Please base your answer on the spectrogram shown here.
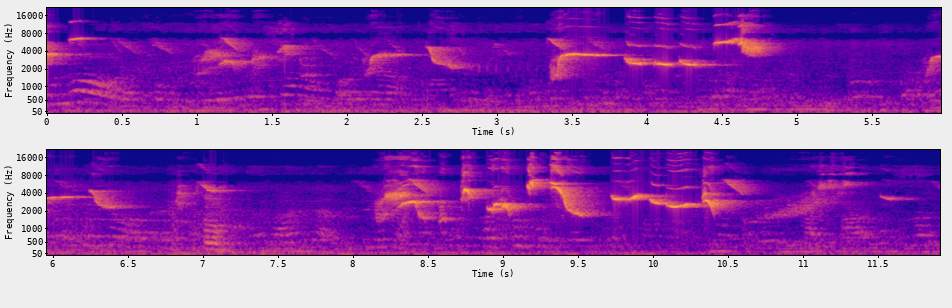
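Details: After bathing, an orange-headed thrush pours out bursts of bright whistled notes and quick twittering phrases, with short quiet gaps between the louder clusters.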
